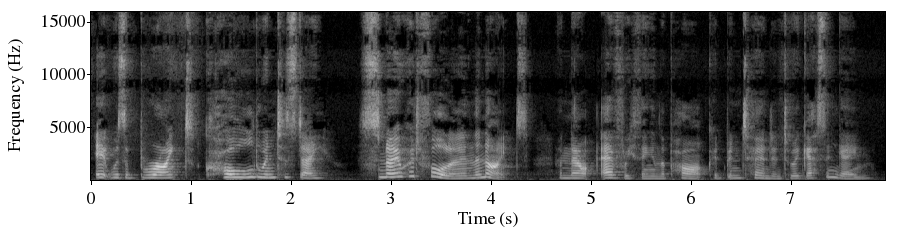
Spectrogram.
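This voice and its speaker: A woman's voice: on the high side, moderate pace, a bit bright. A woman with a British accent, a primary school teacher telling a story expressively to young children.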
